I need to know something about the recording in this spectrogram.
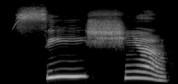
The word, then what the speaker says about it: six chiens: Okay, now here, six chiens. We do not pronounce this final X, okay?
